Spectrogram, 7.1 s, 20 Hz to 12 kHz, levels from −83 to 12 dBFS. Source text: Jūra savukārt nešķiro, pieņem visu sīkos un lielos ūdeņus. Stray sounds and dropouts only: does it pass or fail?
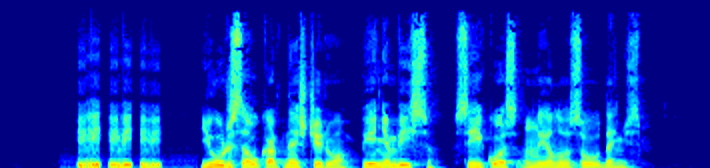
fail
